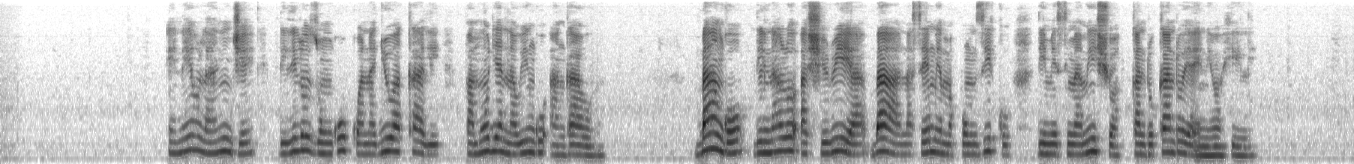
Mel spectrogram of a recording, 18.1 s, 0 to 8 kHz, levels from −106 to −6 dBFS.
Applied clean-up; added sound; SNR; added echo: none; none; none; none.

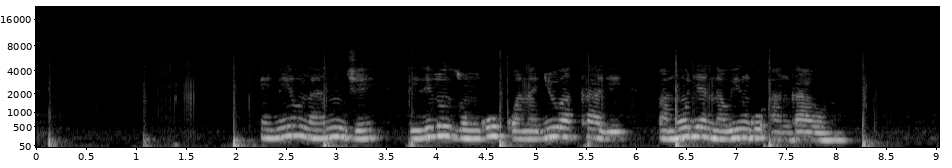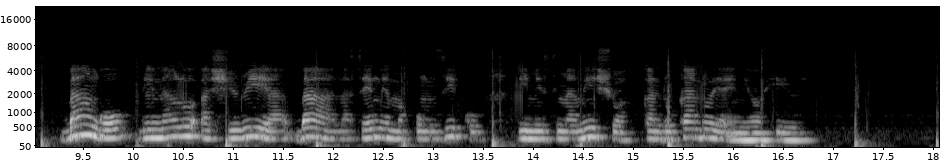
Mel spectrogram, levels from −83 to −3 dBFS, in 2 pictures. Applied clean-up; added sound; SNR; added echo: none; Walk, footsteps; 13 dB; reverberation time 0.3 s.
